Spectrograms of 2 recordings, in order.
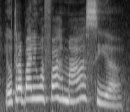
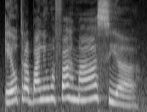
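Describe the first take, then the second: No difference in how they are said.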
